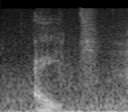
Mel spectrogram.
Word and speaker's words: eyot: but you pronounce it eight uh and I think that's called chisik 8 if I'm not mistaken e y o t is a normal spelling but you pronounce it eight Chic eight a little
